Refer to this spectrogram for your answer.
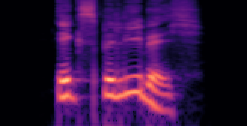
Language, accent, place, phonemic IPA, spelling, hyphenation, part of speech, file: German, Germany, Berlin, /ˌɪksbəˈliːbɪç/, x-beliebig, x-‧be‧lie‧big, adjective, De-x-beliebig.ogg
- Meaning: 1. indifferent 2. any old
